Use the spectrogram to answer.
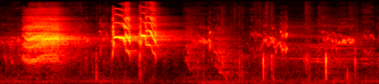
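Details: Budgerigars chirping: a harsh, buzzy squawk lasting half a second, then a quick burst of sharp, high chirps and softer scattered warbling notes toward the end.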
